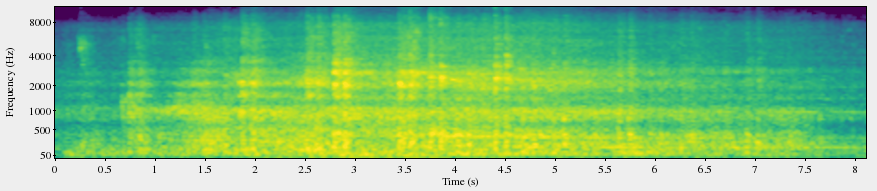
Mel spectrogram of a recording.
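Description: Two-car electric commuter train passing close by, wheels clacking over the rail joints. The rumble builds about a second in, peaks midway with a few sharp clacks, and fades as the train draws away.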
